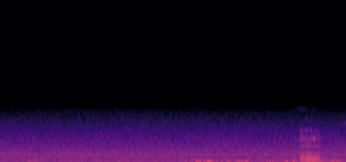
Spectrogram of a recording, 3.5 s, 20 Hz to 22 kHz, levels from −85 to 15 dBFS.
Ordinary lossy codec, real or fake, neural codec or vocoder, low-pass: none; real; none; none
